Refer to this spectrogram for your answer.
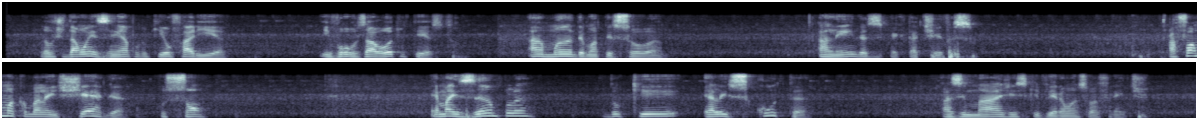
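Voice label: corporate commercial middle age poetic genuine emotional female brazilian portuguese voiceover; vikings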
